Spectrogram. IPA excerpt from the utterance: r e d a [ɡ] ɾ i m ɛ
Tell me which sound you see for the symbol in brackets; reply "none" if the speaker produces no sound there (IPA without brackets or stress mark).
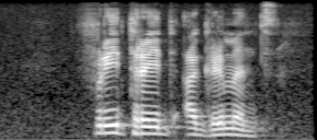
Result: ɡ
